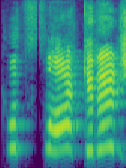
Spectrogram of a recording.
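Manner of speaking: high, strained squeak; mock pained composure. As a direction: imitate squeezing words out while losing it. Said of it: "pain on my face".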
